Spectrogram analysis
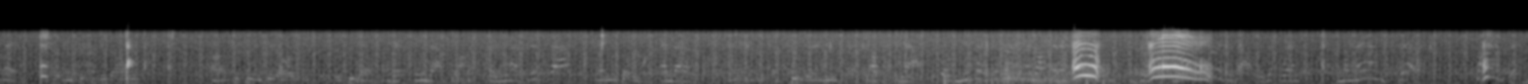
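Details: Infant making soft murmuring noises, a few sudden short hiccups and two brief voiced squeals; hiccups.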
